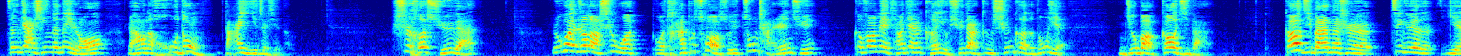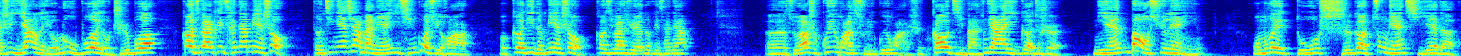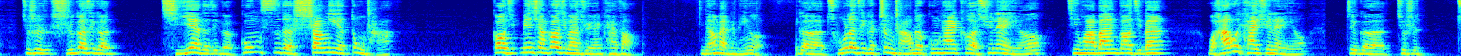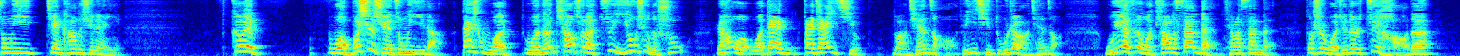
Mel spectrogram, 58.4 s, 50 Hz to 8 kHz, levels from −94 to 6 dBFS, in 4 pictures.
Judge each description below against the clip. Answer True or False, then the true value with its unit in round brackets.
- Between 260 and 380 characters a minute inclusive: True (300 characters per minute)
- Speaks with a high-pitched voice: True (205 Hz)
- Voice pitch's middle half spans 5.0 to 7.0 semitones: True (5.3 semitones)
